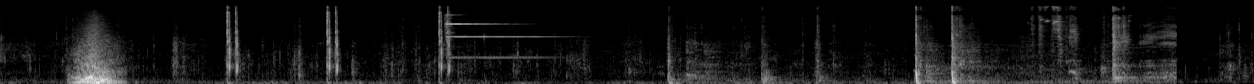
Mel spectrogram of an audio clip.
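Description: A heavy thump about a second in, then scattered sharp knocks and clicks, with a short ringing ding about halfway through.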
